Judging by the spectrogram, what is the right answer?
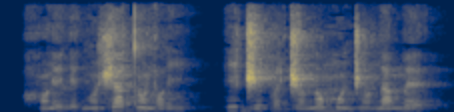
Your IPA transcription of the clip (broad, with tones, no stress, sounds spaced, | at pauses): h ɔ̃˧ ɾ e˨ l e˧ ɡ ɔ̃˧ ʃ a˦ t ɔ̃˦˨ j ɔ˧ ɾ i˨ | i˦ d͡ʒ e˧ b a˨ d͡ʒ ɔ˧ n ɔ˦ m ɔ̃˦˨ d͡ʒ ɔ̃˧ n a˦ m ɛ˦˨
